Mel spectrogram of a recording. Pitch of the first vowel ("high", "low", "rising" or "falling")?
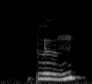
rising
